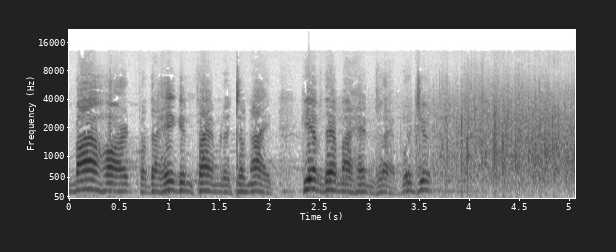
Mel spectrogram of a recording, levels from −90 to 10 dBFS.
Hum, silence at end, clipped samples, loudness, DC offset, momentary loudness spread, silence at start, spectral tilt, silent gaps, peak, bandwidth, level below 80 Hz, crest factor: none; 0 s; under 0.1%; -18 LUFS; under 0.1%; 10 LU; 0 s; -5 dB/octave; none; 0 dBFS; 13 kHz; -52 dBFS; 18 dB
